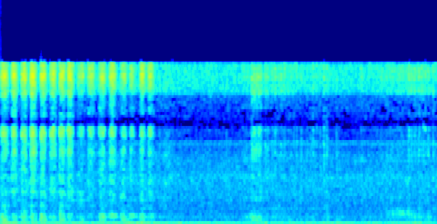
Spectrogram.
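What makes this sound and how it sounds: A graphite pencil held in the fingers sketches flower outlines on a white paper sketchbook page lying flat on a wooden table. It makes a quiet, continuous scratching across the paper surface, with soft, uneven strokes at roughly four per second. The sound is dull and low-weighted, with a faint bright hiss above.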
